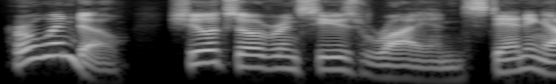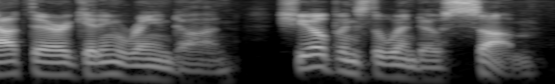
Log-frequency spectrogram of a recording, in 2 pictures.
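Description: A man's voice: medium pitch, wildly swooping pitch, normal speed, darkish tone, no echo, clean studio sound. A man narrating stage directions from a script at a table read.

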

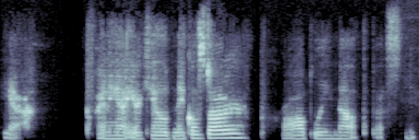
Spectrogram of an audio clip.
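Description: A woman playing a fed-up, sardonic teenage girl in a drama table read, with a husky, creaky voice. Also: medium pitch, fairly even intonation, normal speed, no echo, muffled recording. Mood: wry.

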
